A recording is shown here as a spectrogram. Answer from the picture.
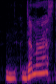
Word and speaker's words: Demarest: Dearrest is the correct pronunciation.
